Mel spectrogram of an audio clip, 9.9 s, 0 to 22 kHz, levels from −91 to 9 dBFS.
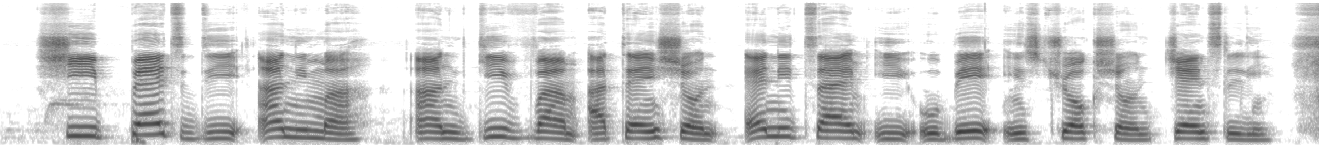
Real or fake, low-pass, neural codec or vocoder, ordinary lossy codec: real; none; none; none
